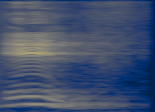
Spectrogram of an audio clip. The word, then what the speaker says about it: el: A letra L em espanhol nós pronunciamos ele, mas na hora de falar nós temos que usar a língua no céu da boca.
